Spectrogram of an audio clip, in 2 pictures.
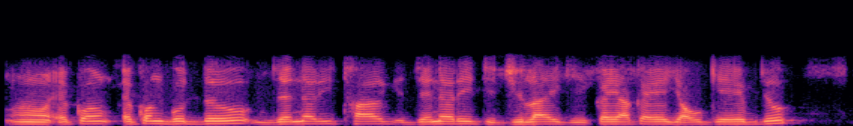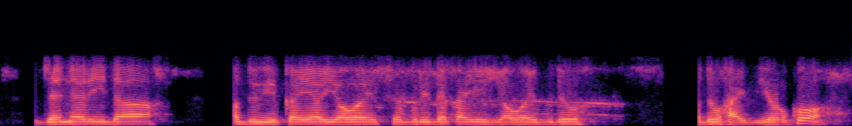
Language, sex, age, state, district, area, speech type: Manipuri, male, 60+, Manipur, Senapati, urban, conversation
